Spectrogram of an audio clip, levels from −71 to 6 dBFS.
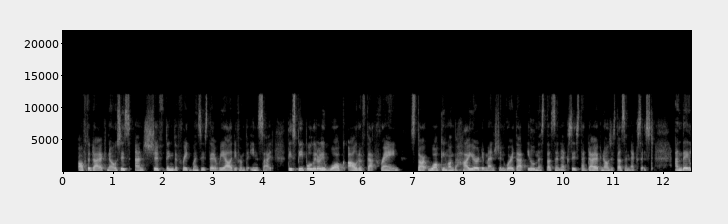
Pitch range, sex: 170-200 Hz, female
